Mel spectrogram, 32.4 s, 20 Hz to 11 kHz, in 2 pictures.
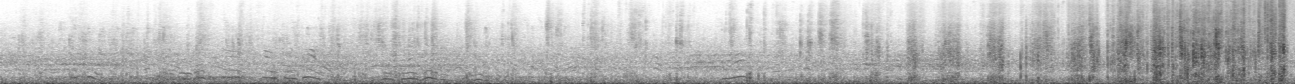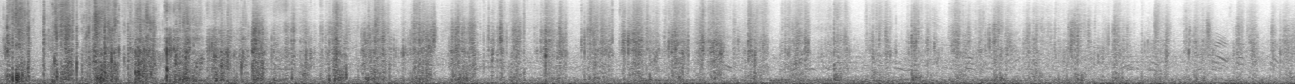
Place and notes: A stroll through Tineretului Park in the early evening of January 21st, 2019: nature sounds combined with traffic hum in the background, police & ambulance sirens, close footsteps and voices of passerby. Using a SuperLux S502 ORTF Stereo Mic plugged into Zoom F8.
